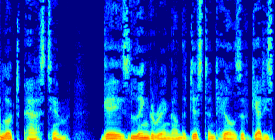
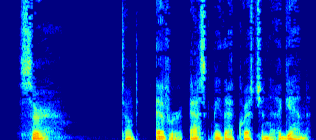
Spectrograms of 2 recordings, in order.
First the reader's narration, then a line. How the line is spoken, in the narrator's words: John whispered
